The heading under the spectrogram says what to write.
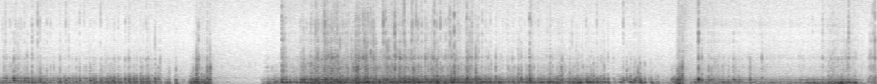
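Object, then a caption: Bead-covered glass wine glass. Gloved fingertips of pink silicone scrubber gloves scratch and rub an upside-down glass wine glass whose bowl is covered in sparkly rhinestone beads. A dense, crackly rustle of rapid scratching runs through most of the clip, pausing briefly before resuming.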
